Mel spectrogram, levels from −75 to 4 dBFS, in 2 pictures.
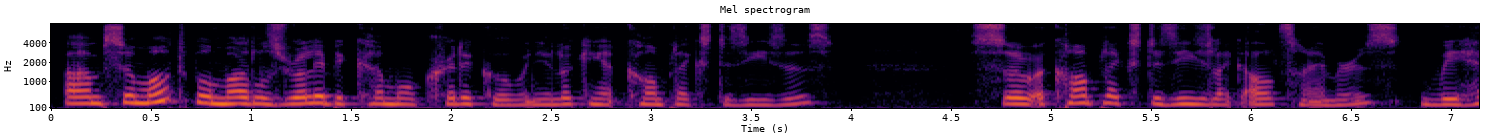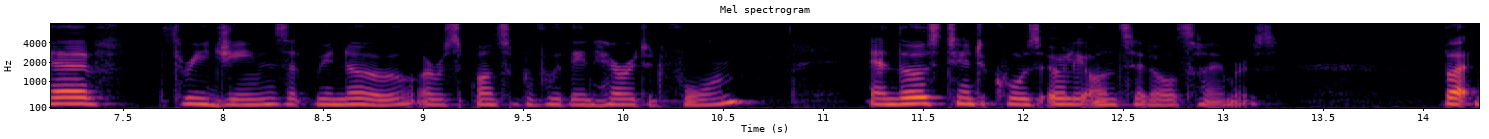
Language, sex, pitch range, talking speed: English, female, 175-210 Hz, 175 wpm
